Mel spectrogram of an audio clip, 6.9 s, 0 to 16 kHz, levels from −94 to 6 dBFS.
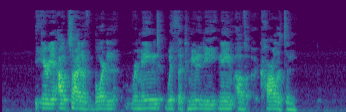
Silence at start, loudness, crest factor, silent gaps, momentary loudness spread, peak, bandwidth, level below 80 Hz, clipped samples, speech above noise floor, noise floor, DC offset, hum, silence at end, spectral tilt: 0.7 s; -26 LUFS; 22 dB; none; 14 LU; -6 dBFS; 11.5 kHz; -50 dBFS; under 0.1%; 39 dB; -64 dBFS; under 0.1%; none; 1 s; -5.5 dB/octave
